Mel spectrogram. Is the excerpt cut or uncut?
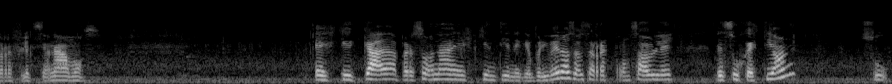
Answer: uncut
